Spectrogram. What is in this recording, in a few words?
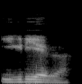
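"y", Spanish pronunciation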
